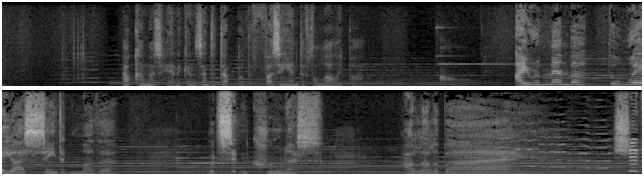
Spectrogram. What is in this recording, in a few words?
sing along; Annie; rehearsal materials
